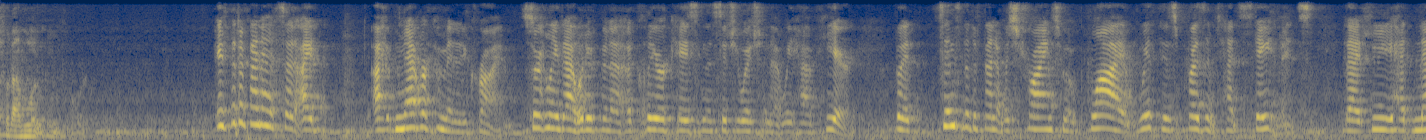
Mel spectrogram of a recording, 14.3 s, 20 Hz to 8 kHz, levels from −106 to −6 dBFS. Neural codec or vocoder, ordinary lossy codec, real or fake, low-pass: codec, 16 kHz, 8 kbps, FunCodec, trained on LibriTTS, 25 frames a second; Opus, 64 kbps; fake; 7.2 kHz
